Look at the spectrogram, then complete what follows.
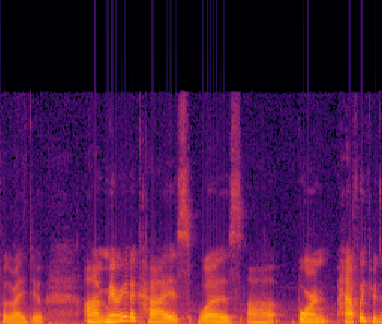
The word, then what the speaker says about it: Kies: now you mentioned Marietta keys keys or Kai's I thought for a long time it was pronounced keys because I thought it was a German pronunciation but it the family pronounces it Kai's I actually found a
